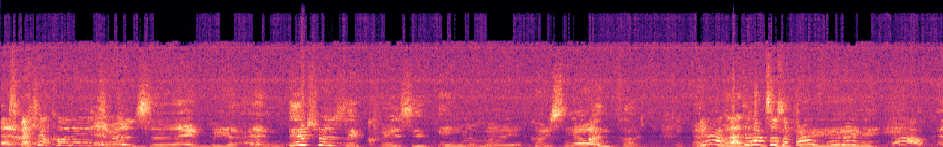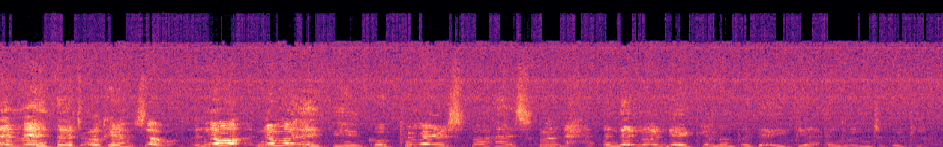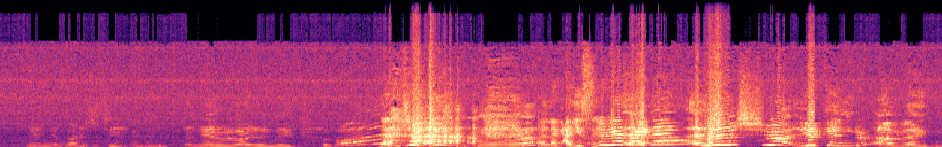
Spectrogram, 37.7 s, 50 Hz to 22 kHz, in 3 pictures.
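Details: Dysarthria in a 27-year-old woman who has lived all her life with cerebral palsy, in conversation.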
